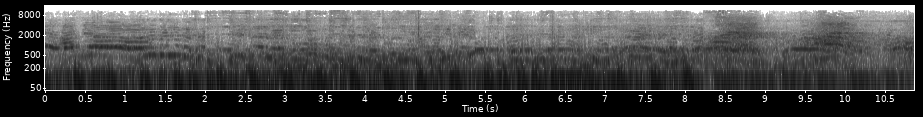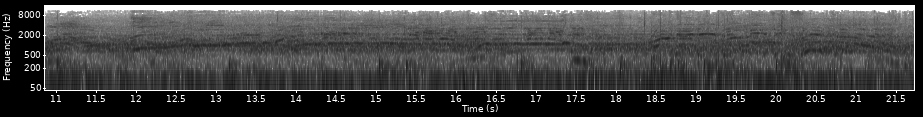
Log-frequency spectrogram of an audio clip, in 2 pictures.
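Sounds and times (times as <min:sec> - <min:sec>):
large crowd singing along at a concert: 0:00.0 - 0:11.7
booming concert music: 0:00.0 - 0:21.7
concert crowd cheering: 0:07.2 - 0:21.7.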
